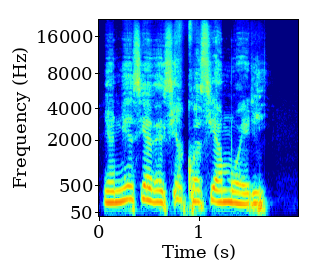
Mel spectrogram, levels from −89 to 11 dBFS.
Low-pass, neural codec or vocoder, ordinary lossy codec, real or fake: none; codec, 44.1 kHz, 3.4 kbps, Pupu-Codec; none; fake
